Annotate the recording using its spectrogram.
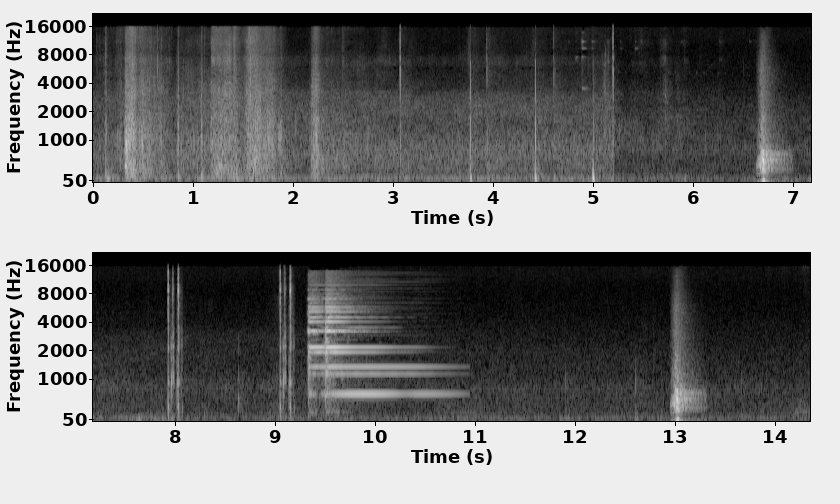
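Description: Footsteps in snow for the first five seconds. Then a few short clicks and knocks from a subscribe-button animation, and about nine seconds in a bell chime that rings and fades over about a second and a half.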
